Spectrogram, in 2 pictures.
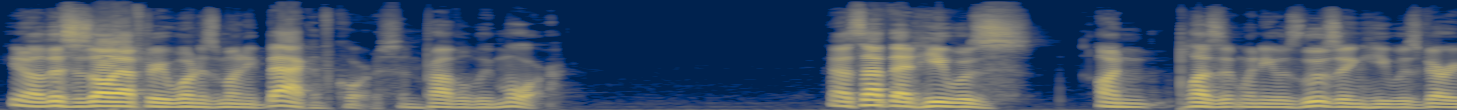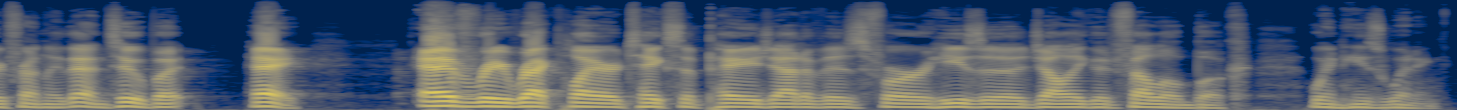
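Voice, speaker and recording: A man's voice: medium pitch, a little fast, a bit bright. A man from New York telling poker table stories in a wry, exasperated way, with short laughs. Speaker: poker vlogger. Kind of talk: casual storytelling monologue.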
